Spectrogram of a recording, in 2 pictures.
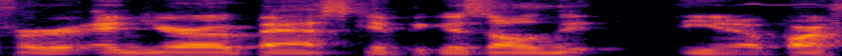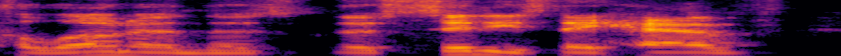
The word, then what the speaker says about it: Barcelona: It is pronounced Barcelona. That is how you say that.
